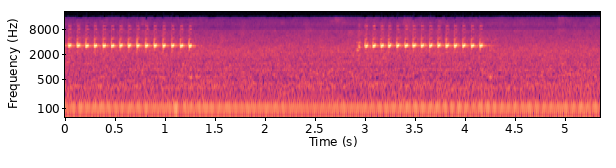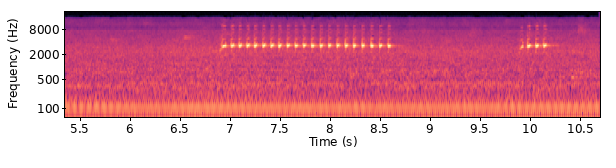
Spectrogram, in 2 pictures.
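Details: Male Phyllobates vittatus, orange form, kept in a vivarium and calling a female. Several high, buzzy trills of quick identical pulses, each lasting about one to one and a half seconds, are separated by pauses of a few seconds. A steady low electrical hum runs underneath.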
